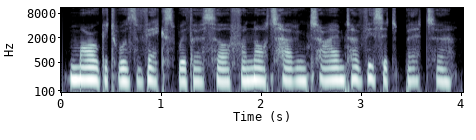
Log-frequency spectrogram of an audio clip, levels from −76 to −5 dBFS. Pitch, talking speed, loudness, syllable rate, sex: 175 Hz, 180 wpm, -17 LUFS, 5.2 syllables/s, female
